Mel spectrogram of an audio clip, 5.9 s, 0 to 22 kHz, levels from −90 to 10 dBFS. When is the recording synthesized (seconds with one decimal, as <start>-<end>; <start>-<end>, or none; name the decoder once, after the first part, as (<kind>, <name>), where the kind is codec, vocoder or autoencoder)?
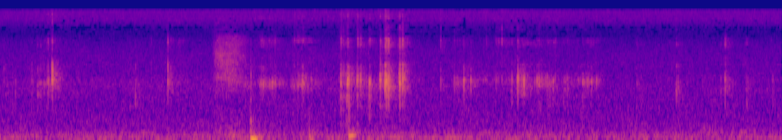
1.4-4.0 (vocoder, BigVGAN v2); 4.4-5.0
